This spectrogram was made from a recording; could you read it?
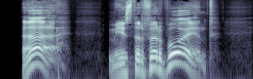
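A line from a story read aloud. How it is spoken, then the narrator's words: Blacksmith's jubilant greeting. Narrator (Russian): ликующим голосом приветствовал меня кузнец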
